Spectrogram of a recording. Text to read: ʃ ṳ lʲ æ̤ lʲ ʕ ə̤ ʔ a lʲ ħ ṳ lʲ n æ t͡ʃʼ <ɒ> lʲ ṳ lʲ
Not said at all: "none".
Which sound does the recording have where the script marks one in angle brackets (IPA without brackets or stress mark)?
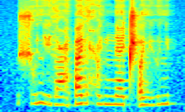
ɒ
